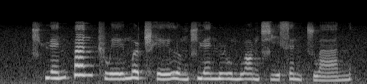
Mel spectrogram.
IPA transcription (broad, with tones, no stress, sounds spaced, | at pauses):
t͡ɕʰ ɥ ɛ˧˥ n p a˥ n ʈ͡ʂ w e˧˥ ɪ̯ m ɤ˥˩ ʈ͡ʂʰ e˧˥ ɪ̯ l ʊ˧˥ ŋ ɕ ɥ ɛ˥ n ɻ u˥˧ m w ɑ˥˩ ŋ ɕ i˧˥ s ə˥˩ n t͡s w a˧˥ n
